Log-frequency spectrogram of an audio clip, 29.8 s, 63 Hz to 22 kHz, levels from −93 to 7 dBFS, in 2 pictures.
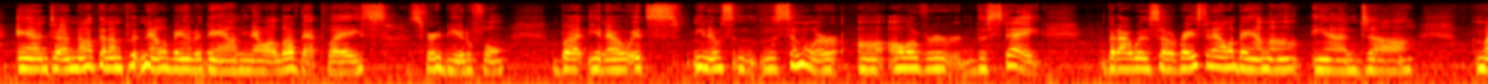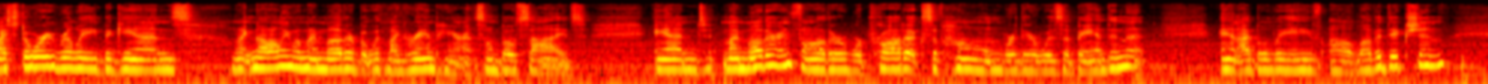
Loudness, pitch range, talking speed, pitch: -27 LUFS, 175-195 Hz, 150 wpm, 185 Hz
